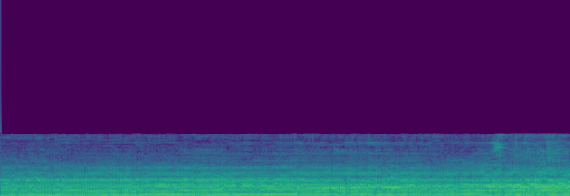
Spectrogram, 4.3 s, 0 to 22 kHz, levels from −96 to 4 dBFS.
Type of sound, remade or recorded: remade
